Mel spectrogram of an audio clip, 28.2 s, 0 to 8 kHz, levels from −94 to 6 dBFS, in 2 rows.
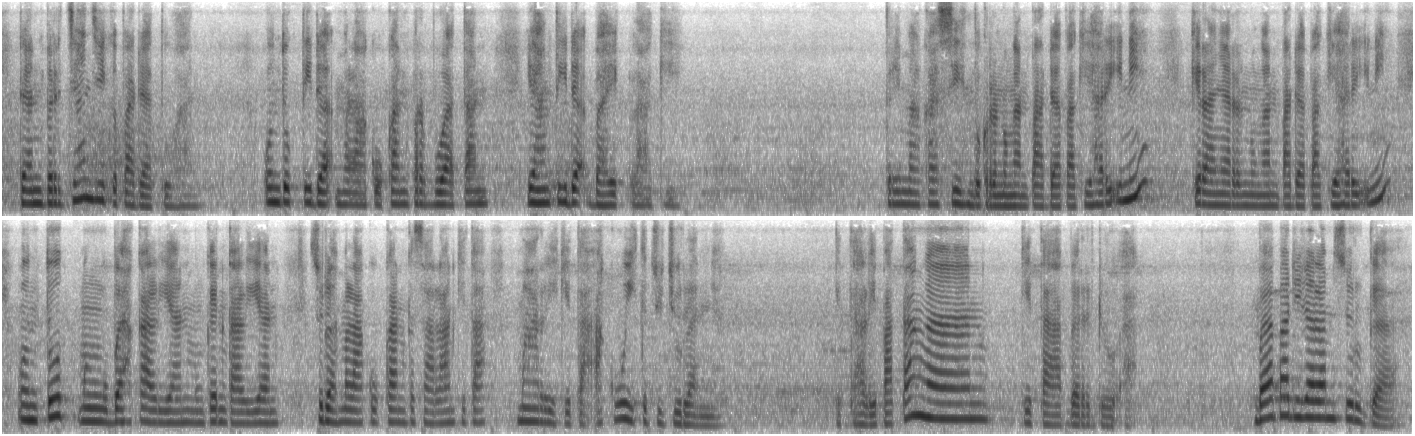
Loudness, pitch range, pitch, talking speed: -18 LUFS, 155-195 Hz, 170 Hz, 100 wpm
